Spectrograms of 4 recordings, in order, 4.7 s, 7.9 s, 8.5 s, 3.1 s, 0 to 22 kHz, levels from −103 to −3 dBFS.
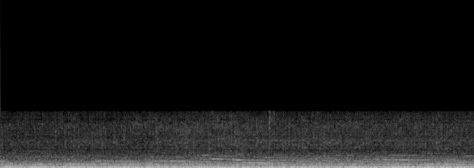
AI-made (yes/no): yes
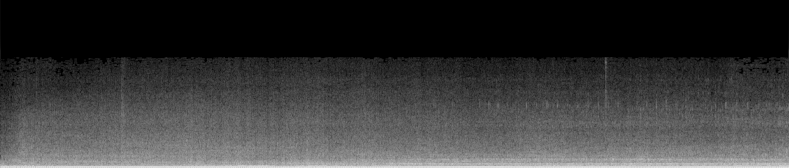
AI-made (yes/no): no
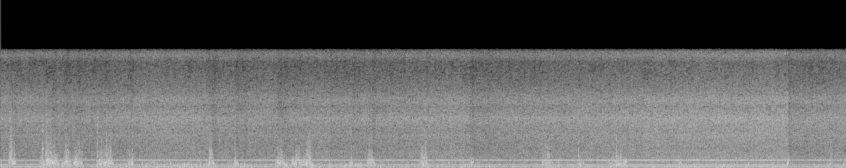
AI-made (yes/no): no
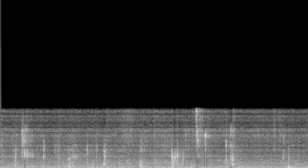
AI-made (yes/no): yes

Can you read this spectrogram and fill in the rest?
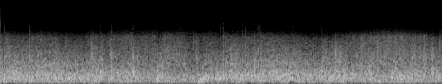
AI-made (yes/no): no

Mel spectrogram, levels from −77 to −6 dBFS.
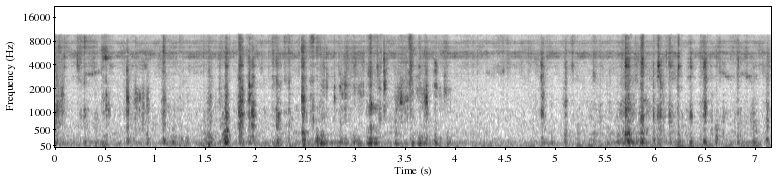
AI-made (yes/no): yes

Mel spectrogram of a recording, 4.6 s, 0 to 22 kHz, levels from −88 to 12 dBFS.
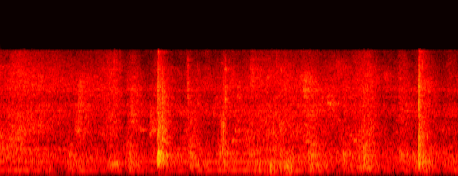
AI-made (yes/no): no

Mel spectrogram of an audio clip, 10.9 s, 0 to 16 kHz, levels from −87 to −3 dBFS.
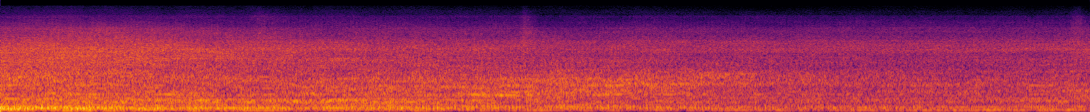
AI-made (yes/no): yes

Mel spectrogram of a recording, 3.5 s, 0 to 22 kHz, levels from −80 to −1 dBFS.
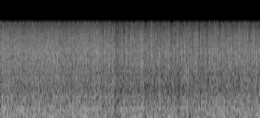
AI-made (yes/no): no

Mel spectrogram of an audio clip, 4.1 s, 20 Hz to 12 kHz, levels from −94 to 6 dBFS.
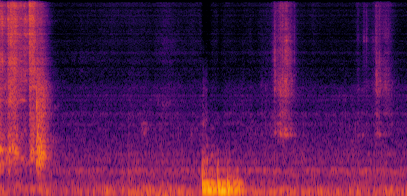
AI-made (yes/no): yes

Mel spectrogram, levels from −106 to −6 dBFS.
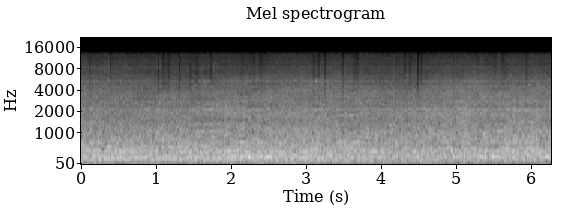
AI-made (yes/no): yes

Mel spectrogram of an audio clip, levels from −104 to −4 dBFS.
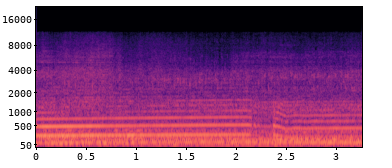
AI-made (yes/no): no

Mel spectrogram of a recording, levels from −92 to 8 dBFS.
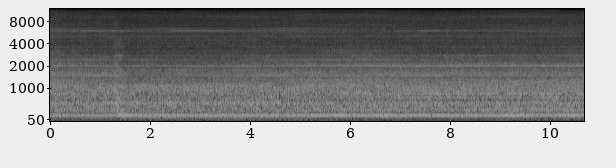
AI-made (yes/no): yes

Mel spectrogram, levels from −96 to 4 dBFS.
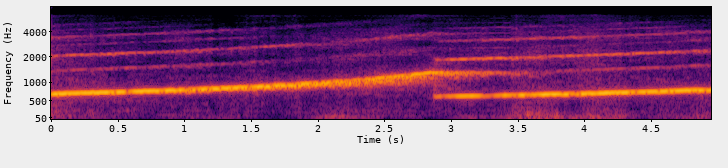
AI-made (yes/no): yes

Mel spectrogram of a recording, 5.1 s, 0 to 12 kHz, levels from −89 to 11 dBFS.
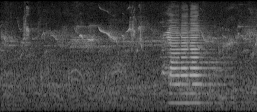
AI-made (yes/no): no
